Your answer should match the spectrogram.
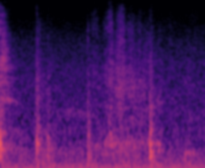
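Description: Faint rubbing and rustling of a cardboard Funko Pop box sliding out of a cardboard shipping carton, with two light knocks, one near the start and one about a second and a half in.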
